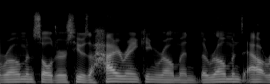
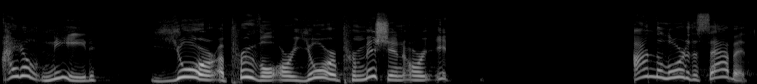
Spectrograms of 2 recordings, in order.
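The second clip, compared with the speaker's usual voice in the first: bold declaration; 9 semitones higher, slower than usual. Retold or imitated. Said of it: "Jesus is going like".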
